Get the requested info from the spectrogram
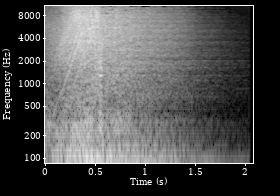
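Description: Swoosh sound effect of a news-channel logo sting over a deep low boom. It swells to a peak about half a second in and fades out before two seconds.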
